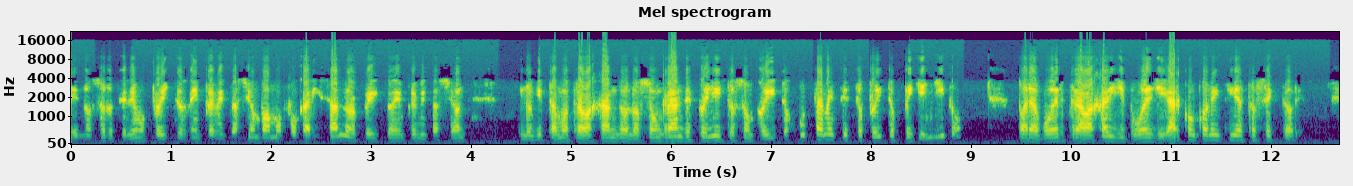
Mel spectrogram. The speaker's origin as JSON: {"language": "Spanish", "town": "Talca", "region": "Maule", "country": "Chile", "tie": "born or raised there", "said": "yo soy de Talca, yo nací en Talca, por lo tanto tengo un aspecto bien importante por la séptima región"}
